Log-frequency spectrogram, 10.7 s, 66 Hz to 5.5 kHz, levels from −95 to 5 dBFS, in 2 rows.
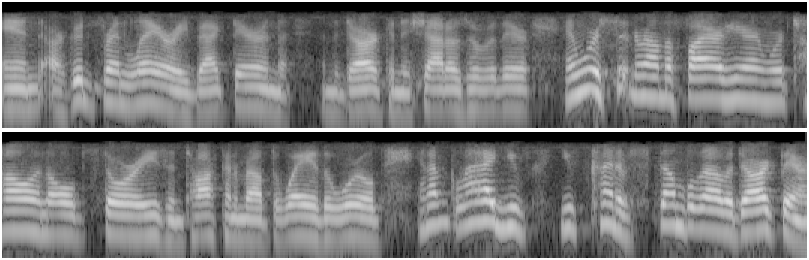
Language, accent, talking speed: English, American, 280 wpm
